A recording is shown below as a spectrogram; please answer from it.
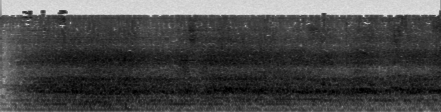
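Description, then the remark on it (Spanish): A huge stadium crowd of English football fans in Russia chants and roars together, a dense, loud wall of voices that swells in quickly and holds steady throughout, with no single speaker standing out. “Así que ayer fue la última vez que lo escuchamos en un estadio aquí en Rusia.”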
